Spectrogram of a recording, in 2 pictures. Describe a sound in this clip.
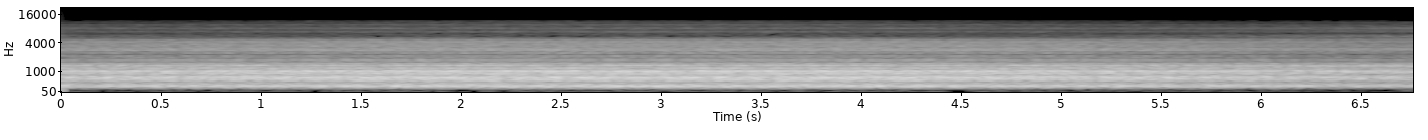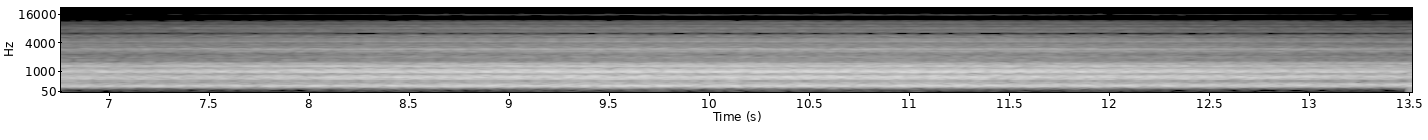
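A young man screams loudly and steadily close by.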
